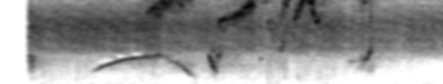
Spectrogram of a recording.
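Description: Forest ambience: a steady, high insect drone with several quick bird chirps over it, one arching up then down in pitch. It starts abruptly a moment in.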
